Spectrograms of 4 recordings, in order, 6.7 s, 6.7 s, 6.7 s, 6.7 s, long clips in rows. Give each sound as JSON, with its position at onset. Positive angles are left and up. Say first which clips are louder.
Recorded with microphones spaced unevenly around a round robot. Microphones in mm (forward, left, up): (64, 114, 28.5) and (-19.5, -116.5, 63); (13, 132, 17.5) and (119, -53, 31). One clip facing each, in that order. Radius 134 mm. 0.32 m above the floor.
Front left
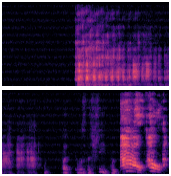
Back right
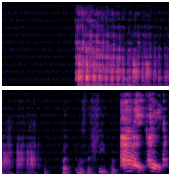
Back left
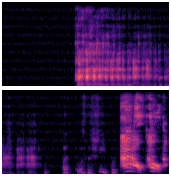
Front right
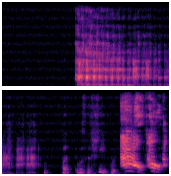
{"t": 1.5, "sound": "laughter", "louder": "even, even", "azimuth_deg": 30, "distance_m": 1.1}
{"t": 4.2, "sound": "a man speaking", "louder": "back right 4 dB, front right 6 dB", "azimuth_deg": -50, "distance_m": 2.0}
{"t": 5.7, "sound": "a shout", "louder": "front left 2 dB, even", "azimuth_deg": 80, "distance_m": 2.5}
